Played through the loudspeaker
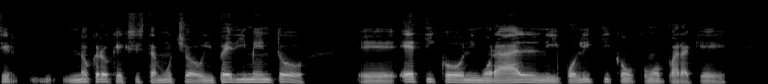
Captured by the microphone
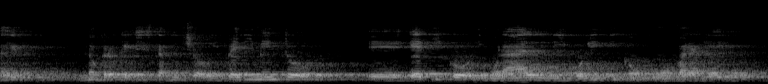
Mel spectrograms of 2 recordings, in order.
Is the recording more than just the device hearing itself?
No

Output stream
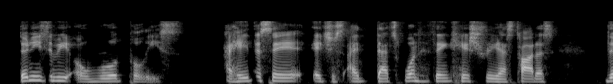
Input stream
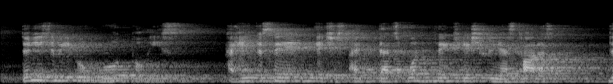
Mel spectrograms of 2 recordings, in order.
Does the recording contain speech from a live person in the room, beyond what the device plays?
No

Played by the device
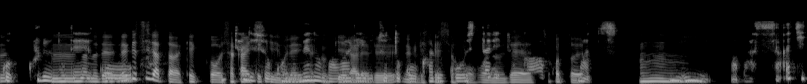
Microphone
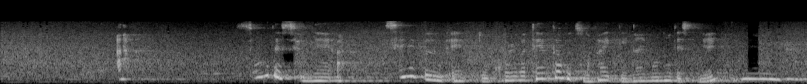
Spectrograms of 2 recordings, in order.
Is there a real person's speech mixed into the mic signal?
Yes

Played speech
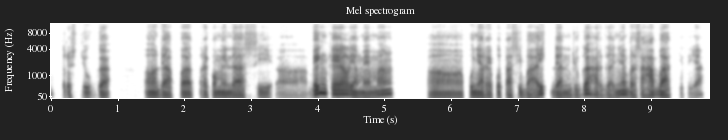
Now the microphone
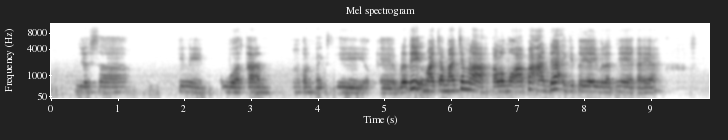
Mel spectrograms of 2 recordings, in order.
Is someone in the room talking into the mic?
Yes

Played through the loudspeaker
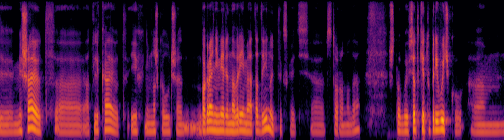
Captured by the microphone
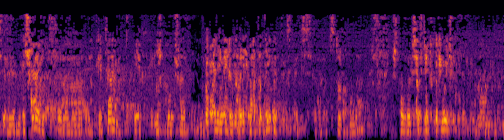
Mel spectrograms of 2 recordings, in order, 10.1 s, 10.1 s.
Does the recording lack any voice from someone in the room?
Yes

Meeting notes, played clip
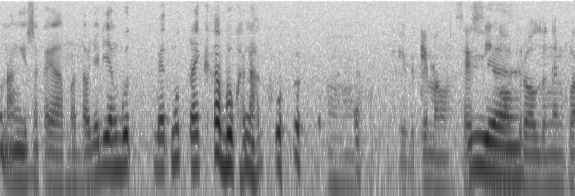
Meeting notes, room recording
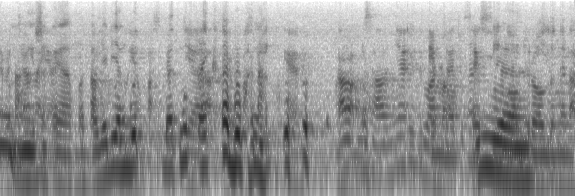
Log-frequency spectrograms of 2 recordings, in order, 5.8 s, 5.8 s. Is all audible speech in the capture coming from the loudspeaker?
No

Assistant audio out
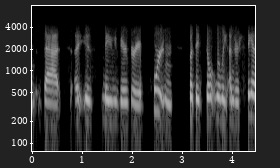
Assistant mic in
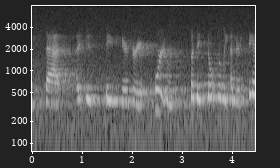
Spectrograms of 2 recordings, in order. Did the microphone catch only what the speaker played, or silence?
Yes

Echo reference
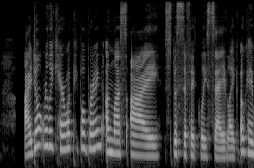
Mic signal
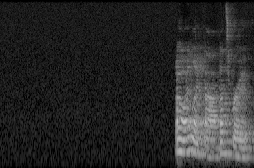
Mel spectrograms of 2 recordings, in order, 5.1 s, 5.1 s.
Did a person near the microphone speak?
Yes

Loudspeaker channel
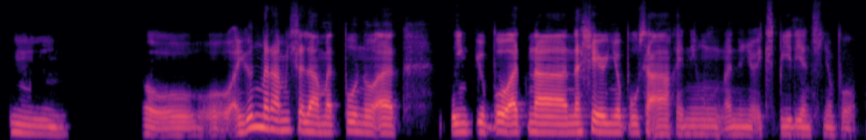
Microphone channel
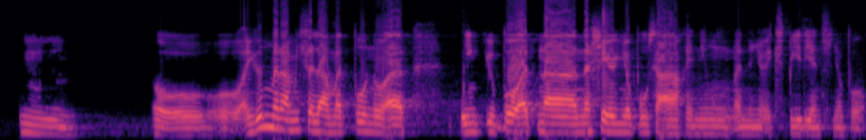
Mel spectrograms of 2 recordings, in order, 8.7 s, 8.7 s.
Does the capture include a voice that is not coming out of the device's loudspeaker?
No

